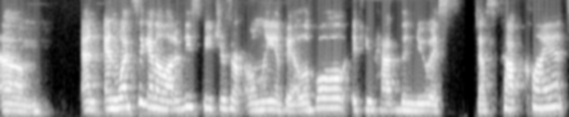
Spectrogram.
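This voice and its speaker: The voice has a bright, sharp tone and moves at a fairly quick pace. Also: woman. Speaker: educational workshop presenter. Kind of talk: online workshop presentation. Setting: video call. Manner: fast; hesitant, many fillers.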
